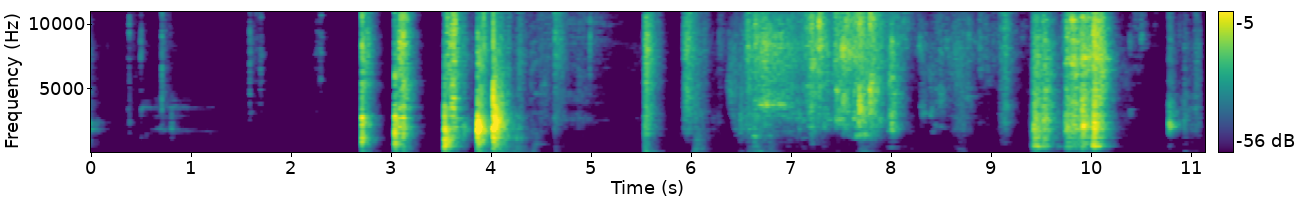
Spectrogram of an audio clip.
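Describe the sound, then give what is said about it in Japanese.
A knife finely chops vegetables and onion for fried rice, in bursts of quick, sharp chops with short pauses between them. “みじん切りにした野菜はね、ちょっとボウルに僕は避けておきます。玉ねぎがみじん切り終わりました。”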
